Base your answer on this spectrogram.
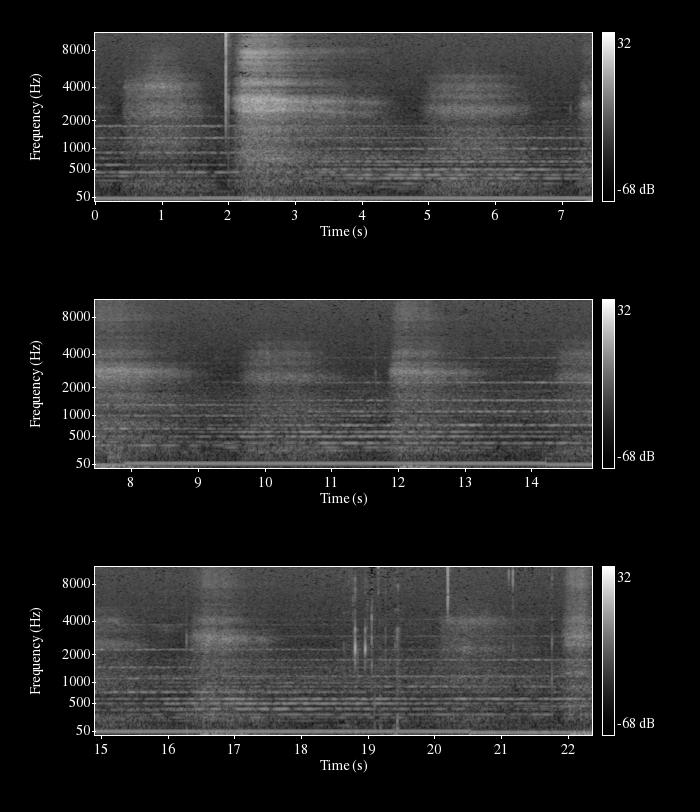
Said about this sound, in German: Und gemeinsam atmen wir hier atmen wir hier noch ein paar tiefe Atemzüge. Gern einfach durch die Nase ein und durch den Mund wieder aus.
